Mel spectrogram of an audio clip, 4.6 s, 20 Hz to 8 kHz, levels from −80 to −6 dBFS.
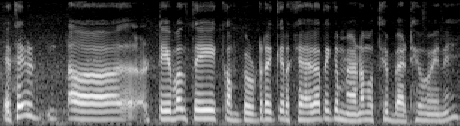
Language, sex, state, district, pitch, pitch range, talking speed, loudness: Punjabi, male, Punjab, Kapurthala, 185 Hz, 170-200 Hz, 195 wpm, -17 LUFS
